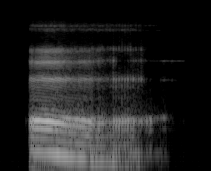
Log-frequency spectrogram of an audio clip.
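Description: A man's voice holding one long, drawn-out 'uhh' for about a second, slowly dropping in pitch and trailing off: a hesitation sound between phrases, heard over a video-call connection.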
